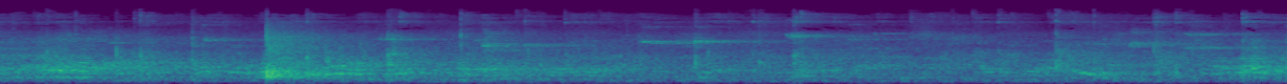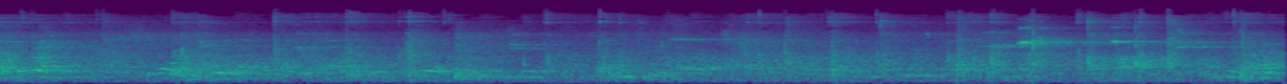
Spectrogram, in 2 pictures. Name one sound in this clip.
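A ping-pong ball clicks sharply back and forth off paddles and a table.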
